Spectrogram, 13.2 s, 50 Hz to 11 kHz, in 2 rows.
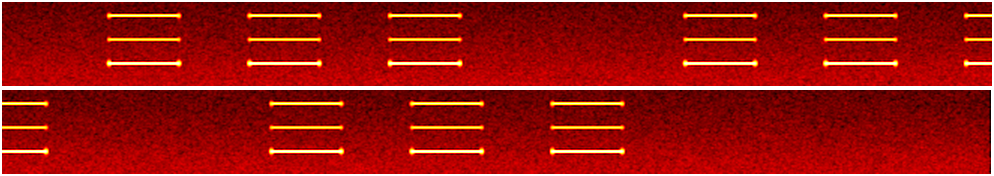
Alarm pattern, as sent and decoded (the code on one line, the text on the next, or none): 3 beeps and a pause
temporal three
